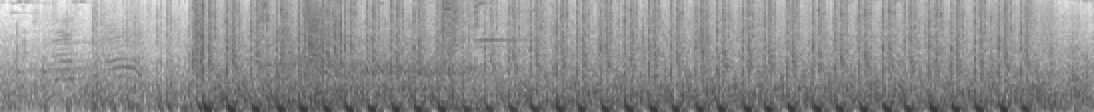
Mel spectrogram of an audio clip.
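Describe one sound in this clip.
Rapid gunfire rattles in a steady stream.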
